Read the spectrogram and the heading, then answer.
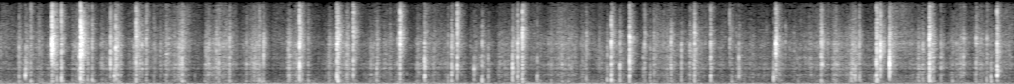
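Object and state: Plastic zip bag of foam beads.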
